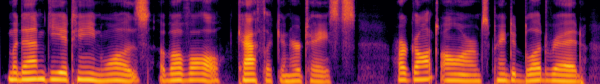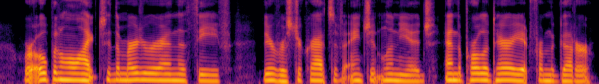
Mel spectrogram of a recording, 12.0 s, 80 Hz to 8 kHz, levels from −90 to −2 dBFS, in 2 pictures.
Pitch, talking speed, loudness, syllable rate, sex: 175 Hz, 175 wpm, -22 LUFS, 6.0 syllables/s, female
